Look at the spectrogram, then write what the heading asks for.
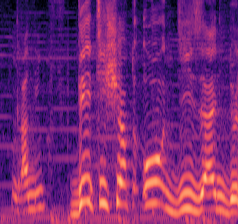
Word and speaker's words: Graniph: Ball Z, Dragon Ball, une collaboration avec Granit, c'est comme ça que ça se prononce, Granit.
